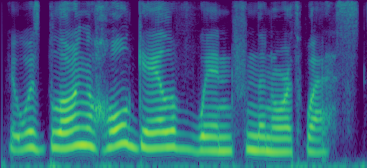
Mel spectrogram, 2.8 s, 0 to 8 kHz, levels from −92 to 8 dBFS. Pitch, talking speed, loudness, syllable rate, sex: 235 Hz, 240 wpm, -15 LUFS, 5.3 syllables/s, female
